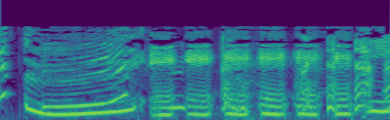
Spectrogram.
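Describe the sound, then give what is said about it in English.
A voice imitates a wailing house alarm siren: one long, loud, slowly rising tone, then a quick run of about six repeated up-and-down whoops in a steady rhythm. “They're like air raid sirens.”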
